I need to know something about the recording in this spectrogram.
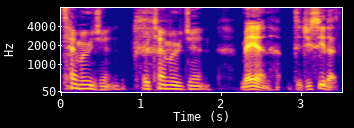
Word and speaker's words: Temujin: It's Temujin.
